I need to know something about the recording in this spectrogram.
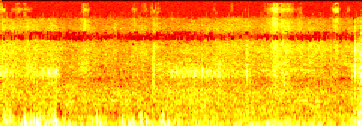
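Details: Sleeping dog, sound asleep: deep, rough, rumbling noises with each breath, loud and irregular over a few seconds; snoring.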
